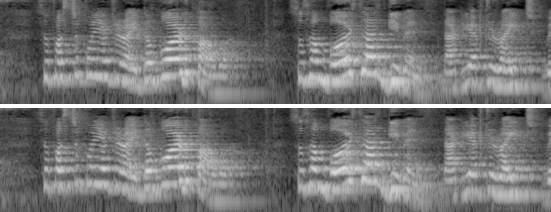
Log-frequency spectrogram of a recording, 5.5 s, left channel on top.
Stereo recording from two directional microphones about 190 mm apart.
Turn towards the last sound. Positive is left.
turn(degrees=15)  # may be behind; listen again after turning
